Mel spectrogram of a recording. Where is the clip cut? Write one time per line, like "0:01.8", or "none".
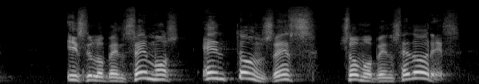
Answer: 0:01.9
